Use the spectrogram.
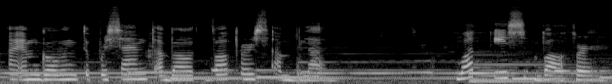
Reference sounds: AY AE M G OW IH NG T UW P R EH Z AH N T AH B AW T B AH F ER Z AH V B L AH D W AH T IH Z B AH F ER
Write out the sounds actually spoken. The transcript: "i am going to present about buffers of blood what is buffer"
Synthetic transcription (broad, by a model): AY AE M G OW IH NG T UW P R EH S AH N T AH B AW T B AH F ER S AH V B L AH D W AH T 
